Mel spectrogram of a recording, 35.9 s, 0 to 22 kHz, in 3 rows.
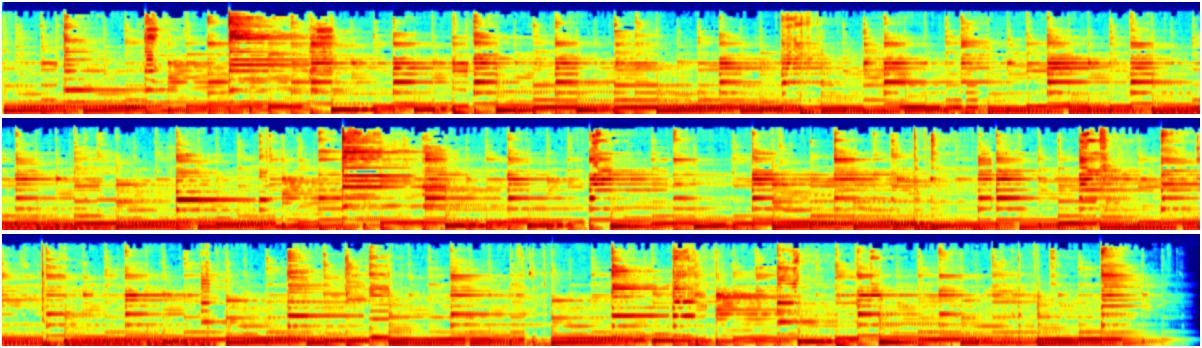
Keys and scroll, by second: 0.9 super+r, 7.2 super+r, 15.0 super+c, 16.1 super+v, 17.0 super+v, 19.6 shift+super+Right, 20.3 super+s, 21.1 super+Tab, 21.9 super+Tab, 33.9 super+Tab, 35.1 super+Tab.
